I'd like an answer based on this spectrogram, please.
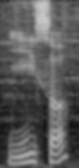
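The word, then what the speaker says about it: Leeseo: yeah i am aware the proper pronunciation is isa sort of like a slightly slurred slightly silent l how did i learn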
